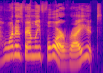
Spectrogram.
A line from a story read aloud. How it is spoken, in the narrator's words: Xiang Qinghua says cheerfully, and a little miserably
